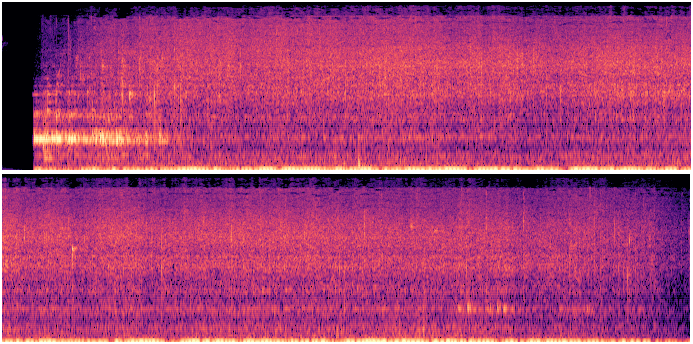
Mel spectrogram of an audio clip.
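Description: A steady, loud sizzle like food frying in a hot pan, crackling and hissing continuously for about ten seconds with no voices.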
